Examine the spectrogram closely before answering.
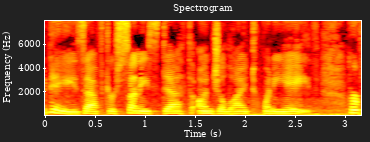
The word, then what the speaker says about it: Sunni: My daughter's name is Sunni, and that's spelled S-U-N-N-I.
